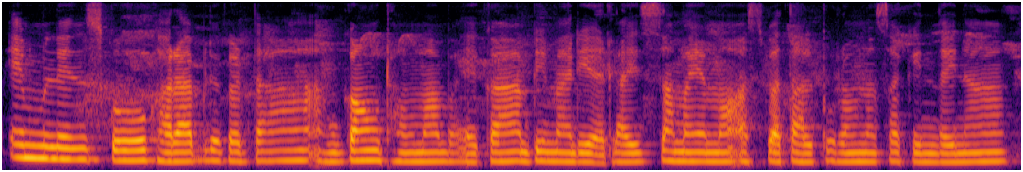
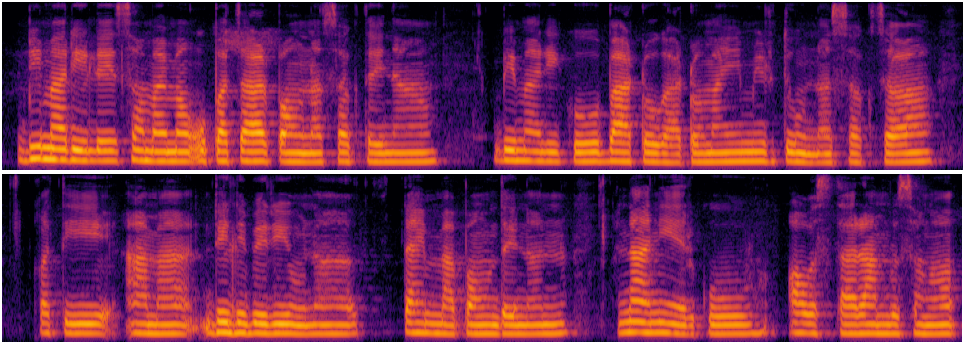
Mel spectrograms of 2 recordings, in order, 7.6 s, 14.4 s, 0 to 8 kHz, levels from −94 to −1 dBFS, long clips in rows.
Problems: none marked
